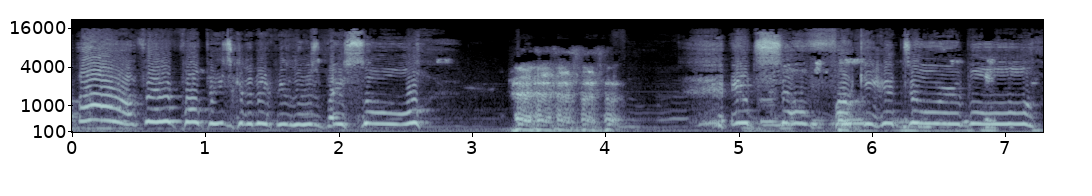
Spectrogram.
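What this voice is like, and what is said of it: Very high-pitched excited voice. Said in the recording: “My voice has come up 15 octaves”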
